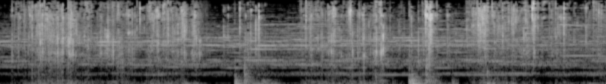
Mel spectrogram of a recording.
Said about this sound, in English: But it reaches the floor, there is a noticeable thud. Then a steady scraping sound as it drags itself across the floor towards the priority orb.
